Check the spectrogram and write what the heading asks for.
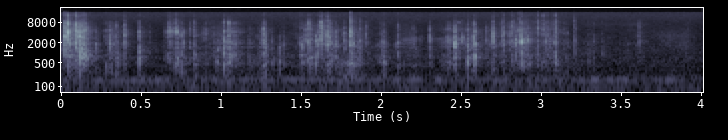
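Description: Cellophane packaging of clear acrylic stamp sets crinkling and rustling in the hands as it is handled, a string of irregular crackles.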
